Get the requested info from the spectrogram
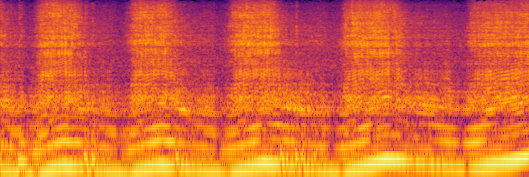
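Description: Hyundai Elantra N's turbocharged four-cylinder engine, heard from the exhaust tip, revved in short blips about once a second, its note rising and falling each time. The engine has just been started for the first time after the TCR build.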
